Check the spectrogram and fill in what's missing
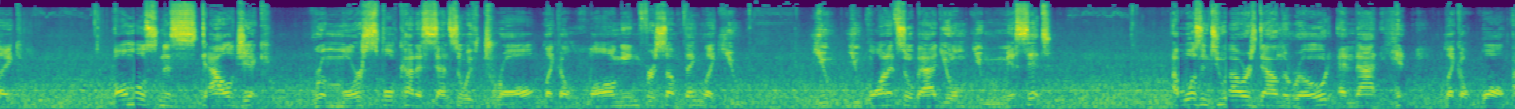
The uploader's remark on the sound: He took a field recorder with him on his latest adventure and tried to record a live hunt podcast as best he could.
